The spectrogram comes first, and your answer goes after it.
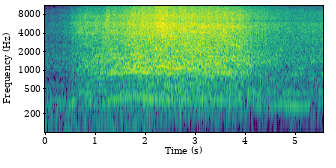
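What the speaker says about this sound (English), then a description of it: "Wyatt Wilkerson, Dugan T, Colin Moyle getting set to go for a 1-lap sprint to settle Sempico Lubricants heat race number 2" Sprint cars race a one-lap heat, a pack of engines roaring as they pass, swelling to a loud peak mid-way and fading again, with no talk.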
